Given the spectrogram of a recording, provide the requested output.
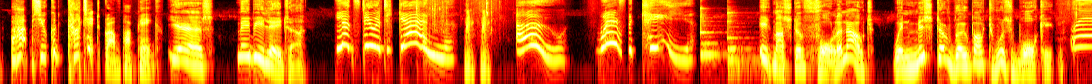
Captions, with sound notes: Perhaps you could cut it, Grandpa Pig. - Yes, maybe later. - Let's do it again! (snorting) Oh. Where's the key? - It must've fallen out when Mr. Robot was walking.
